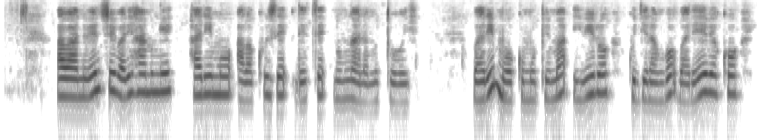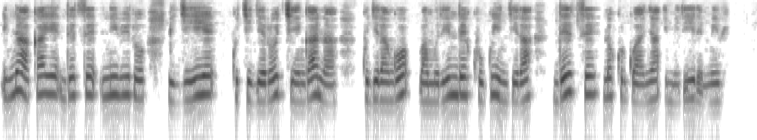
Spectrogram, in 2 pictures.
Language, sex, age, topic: Kinyarwanda, female, 18-24, health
